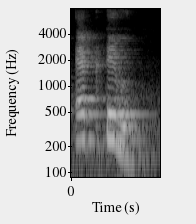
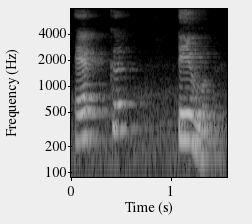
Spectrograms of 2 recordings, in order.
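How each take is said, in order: First: Said in the usual way. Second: active slowly split as एक, then टिव; syllable by syllable. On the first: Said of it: "इसी तरह मैं बोलता हूँ". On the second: Shown as a demonstration. Teacher showing students two syllables, active slowly broken in two. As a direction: clear pause inside active, between एक and टिव. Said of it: "इसमें दो syllable use हुए हैं".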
